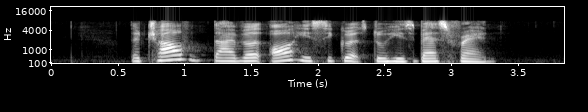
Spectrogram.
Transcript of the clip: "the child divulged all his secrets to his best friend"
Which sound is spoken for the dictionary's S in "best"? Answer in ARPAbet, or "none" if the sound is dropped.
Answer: S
